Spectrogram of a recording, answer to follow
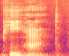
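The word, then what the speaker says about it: p̂: you actually pronounce it it's like a hat on top of the P you actually pronounced that P hat that's your sample proportion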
